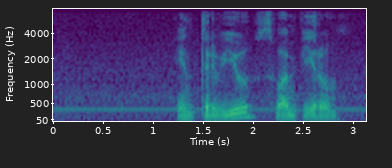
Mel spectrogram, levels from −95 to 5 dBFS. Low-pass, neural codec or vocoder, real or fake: 7.2 kHz; none; real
